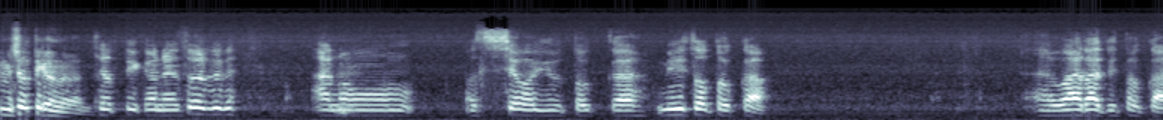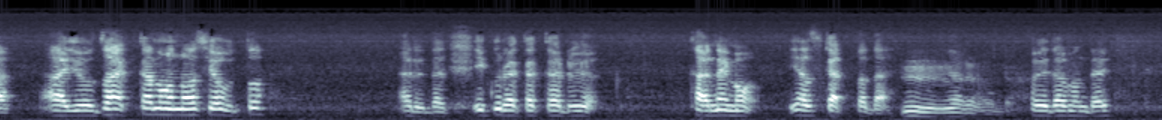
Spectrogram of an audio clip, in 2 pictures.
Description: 「みそ（味噌）」のアクセントに注目して聞いてみましょう。
最初の「みそ（とか）」のアクセントは「高低」、次の「みそ（は）」のアクセントは「低高」になっています。
このように、同一の話し手であっても、アクセントが安定しないのが、井川方言の特徴です。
